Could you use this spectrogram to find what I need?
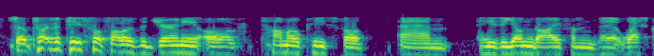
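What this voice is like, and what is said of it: Irish accent. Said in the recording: “you are from Ireland, correct? Because I kind of hear that in your voice.”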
